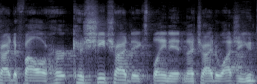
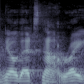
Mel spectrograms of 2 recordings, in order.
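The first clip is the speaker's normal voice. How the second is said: ordinary talk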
